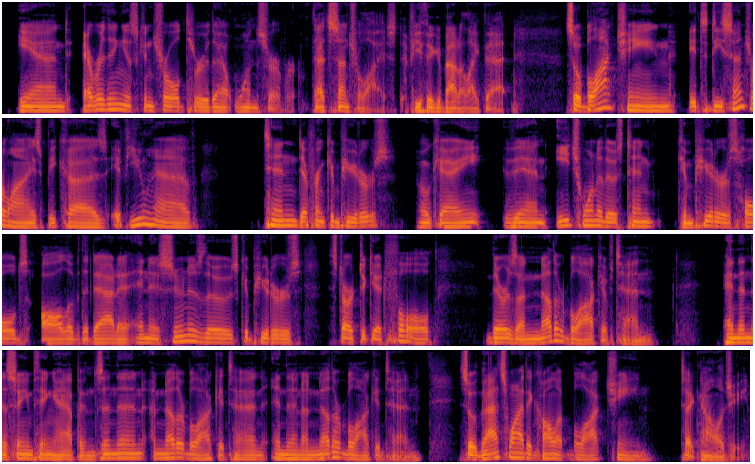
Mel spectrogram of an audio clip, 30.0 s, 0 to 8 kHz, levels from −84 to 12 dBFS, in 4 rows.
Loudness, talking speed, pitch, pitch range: -19 LUFS, 165 wpm, 105 Hz, 100-115 Hz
